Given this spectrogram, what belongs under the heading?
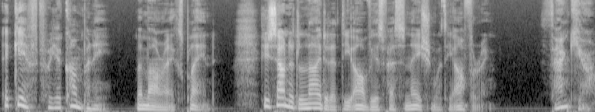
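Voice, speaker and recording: Man, low voice, audiobook narrator, scripted storytelling, fantasy fiction. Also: darkish tone.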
